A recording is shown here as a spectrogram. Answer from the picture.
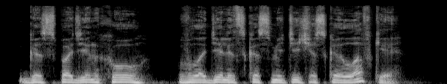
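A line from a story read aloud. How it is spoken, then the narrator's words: Plain. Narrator (Russian): спросил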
